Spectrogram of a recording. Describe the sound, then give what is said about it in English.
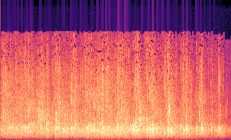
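A church audience clapping their hands during a morning service: a dense, continuous roar of many hands applauding, steady and fairly loud throughout with no pauses. “let me hear your hands this morning.”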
